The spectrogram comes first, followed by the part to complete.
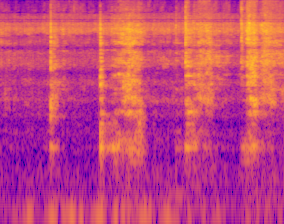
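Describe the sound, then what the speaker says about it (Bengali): A spoon stirs curry with jackfruit seeds, hilsa fish head, snake gourd and potato in a pan over a low gas flame, four distinct scraping strokes over a soft background sizzle. "দিয়ে একটু সামান্য নাড়িয়ে নিচ্ছি"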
